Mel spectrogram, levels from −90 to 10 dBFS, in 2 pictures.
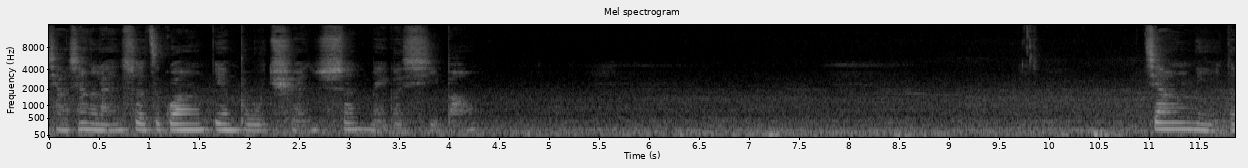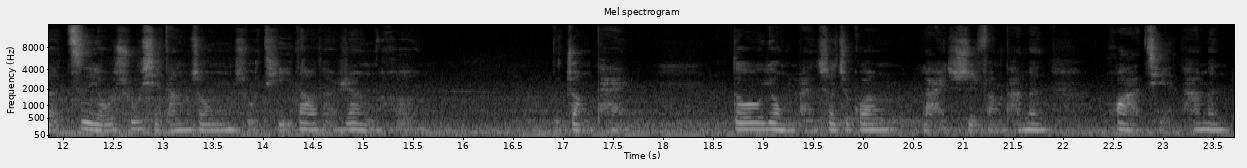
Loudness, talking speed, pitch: -41 LUFS, 120 characters per minute, 160 Hz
